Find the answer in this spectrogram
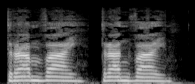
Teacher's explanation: M và V là hai phụ âm môi, để cho khác nhau, M được chuyển thành N là âm lưỡi. · Term: dị hóa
